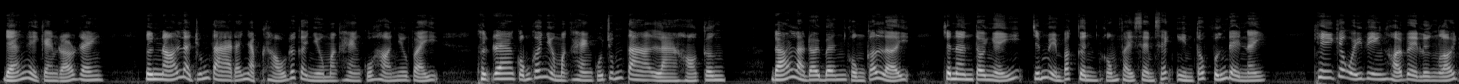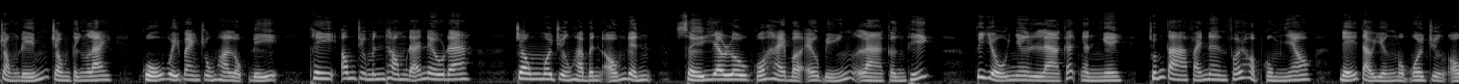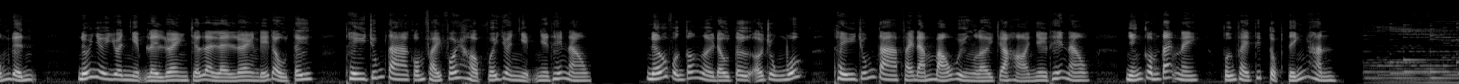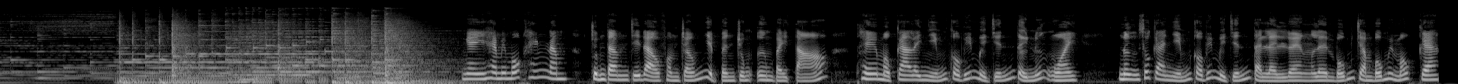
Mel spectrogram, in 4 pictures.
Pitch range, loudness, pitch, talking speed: 180-245 Hz, -25 LUFS, 205 Hz, 230 wpm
